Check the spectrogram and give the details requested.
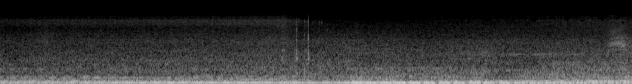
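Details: Truck with newly replaced engine, about 225 miles on it, computer relearned after StabiliTrak light issue: even, deep engine rumble with steady beat, no knocks or ticks; new engine sounds healthy and settled.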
